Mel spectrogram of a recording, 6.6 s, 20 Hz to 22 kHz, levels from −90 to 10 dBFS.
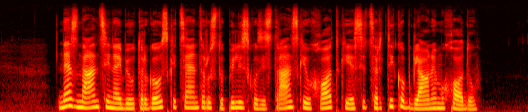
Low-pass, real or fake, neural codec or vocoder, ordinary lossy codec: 19.8 kHz; fake; vocoder, 48 kHz, 128 mel bands, Vocos; none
